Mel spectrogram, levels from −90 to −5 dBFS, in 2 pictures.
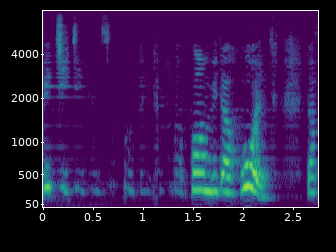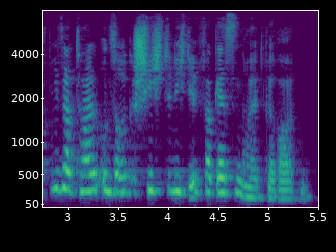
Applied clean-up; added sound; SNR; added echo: neural mask model DeepFilterNet 3.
